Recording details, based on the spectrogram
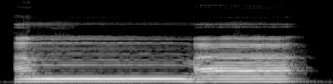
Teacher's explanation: اس میں میم کے اوپر شد تھی، ہم نے اس کے اوپر اپنی آواز کو ناک میں روکے رکھا، اسے غنہ کہتے ہیں۔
